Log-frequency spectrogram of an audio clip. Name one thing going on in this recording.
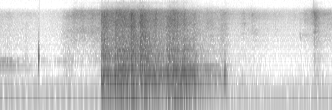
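Corn ears tumble out of a basket onto a metal truck bed.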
